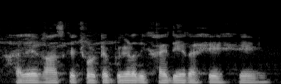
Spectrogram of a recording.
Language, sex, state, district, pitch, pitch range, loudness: Hindi, male, Uttar Pradesh, Etah, 95 Hz, 95-100 Hz, -24 LUFS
